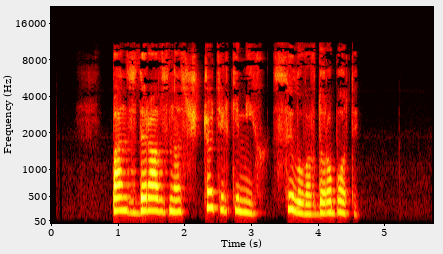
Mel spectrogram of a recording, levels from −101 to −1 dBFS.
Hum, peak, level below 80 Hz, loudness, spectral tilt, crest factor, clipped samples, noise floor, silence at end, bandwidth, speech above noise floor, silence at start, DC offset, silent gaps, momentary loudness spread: none; -4 dBFS; -78 dBFS; -25 LUFS; -4.5 dB/octave; 22 dB; under 0.1%; -78 dBFS; 1.15 s; 11.5 kHz; 53 dB; 0.95 s; under 0.1%; none; 10 LU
